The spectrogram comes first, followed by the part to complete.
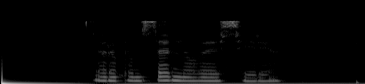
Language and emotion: Russian, neutral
